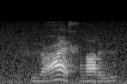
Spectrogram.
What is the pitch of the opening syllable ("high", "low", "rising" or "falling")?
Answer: low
